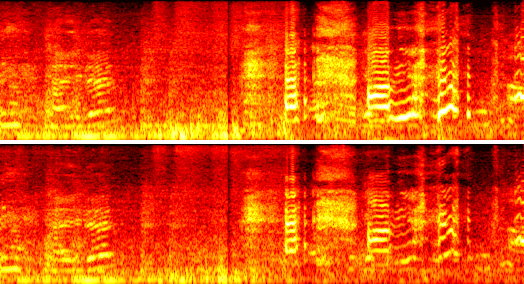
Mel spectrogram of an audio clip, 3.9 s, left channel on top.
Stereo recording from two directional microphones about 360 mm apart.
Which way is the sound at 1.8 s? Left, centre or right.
Centre.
